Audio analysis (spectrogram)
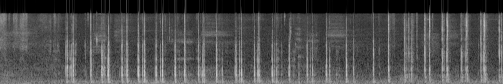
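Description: Bare fingertips and short nails tap and scratch along the top of a thick, solid, dark grey textured car steering wheel rim with a molded polyurethane grip. A rapid, uneven series of short, dry, clicky taps with light scraping follows a quiet opening second, each hit dying away almost instantly.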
